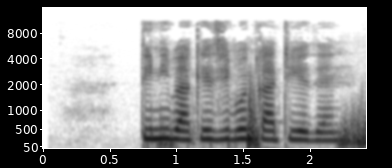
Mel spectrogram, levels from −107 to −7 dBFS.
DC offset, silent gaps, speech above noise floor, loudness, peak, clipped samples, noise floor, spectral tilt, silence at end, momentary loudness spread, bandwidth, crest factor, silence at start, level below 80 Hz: under 0.1%; none; 51 dB; -24 LUFS; -6 dBFS; under 0.1%; -73 dBFS; -7 dB/octave; 0 s; 6 LU; 11 kHz; 18 dB; 0.75 s; -44 dBFS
